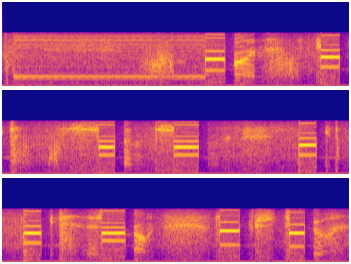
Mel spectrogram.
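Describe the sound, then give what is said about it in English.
A telephone dial tone holds steady for about two seconds before keypad dialing begins: a long, rapid run of short touch-tone beeps at varying pitches over ongoing background noise. “Waiting for a dial tone here.”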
